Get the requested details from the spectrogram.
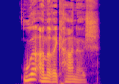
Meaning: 1. Native American, proto-American 2. prototypically American
- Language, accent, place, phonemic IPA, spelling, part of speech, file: German, Germany, Berlin, /ˈuːɐ̯ʔameʁiˌkaːnɪʃ/, uramerikanisch, adjective, De-uramerikanisch.ogg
